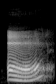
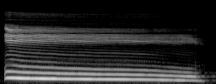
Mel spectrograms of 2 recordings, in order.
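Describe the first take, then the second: First: E as short "eh", as in exit; isolated short vowel "eh" for E; short E sound. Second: E as a long, held "eee"; sustained long vowel "ee" for E; long E sound. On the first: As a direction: say E briefly as "eh", not "ee". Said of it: "It's short sound". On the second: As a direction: draw E out as "ee", as in ear. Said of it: "it's a long sound". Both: Shown as a demonstration.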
